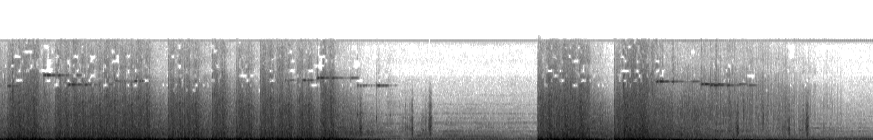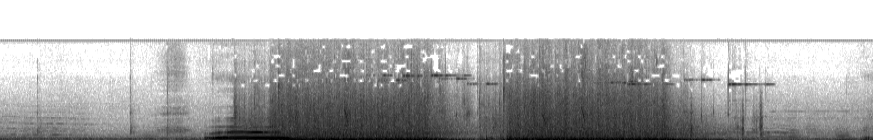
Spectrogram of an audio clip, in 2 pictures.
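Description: A submachine gun fires in long rapid bursts.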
